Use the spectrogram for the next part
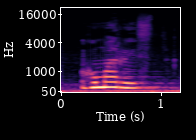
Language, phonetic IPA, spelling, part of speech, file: Belarusian, [ɣumaˈrɨst], гумарыст, noun, Be-гумарыст.ogg
- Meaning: humorist, comedian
